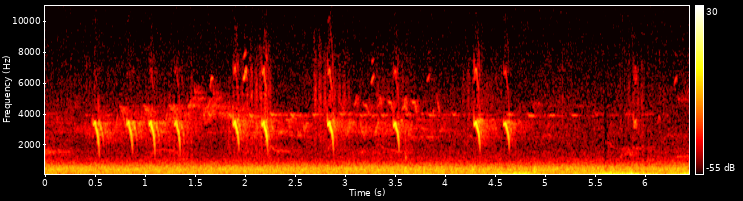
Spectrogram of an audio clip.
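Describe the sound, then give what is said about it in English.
Nestling begging calls from a nest tree: about ten thin, high, downslurred squeaks repeated in quick irregular bursts over a steady low rumble that grows louder toward the end. “And there continues to be a begging call sound from the nest tree, which I thought there was a nest in before.”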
